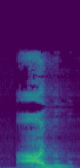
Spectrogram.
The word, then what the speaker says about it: عدن: مثال کے طور پر عدن عربی تلفظ میں عدن عین اپنے مخرج سے ادا ہوگا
